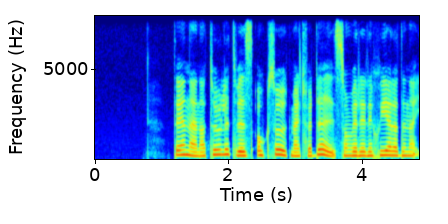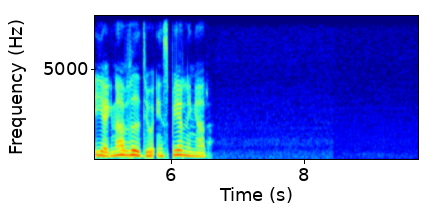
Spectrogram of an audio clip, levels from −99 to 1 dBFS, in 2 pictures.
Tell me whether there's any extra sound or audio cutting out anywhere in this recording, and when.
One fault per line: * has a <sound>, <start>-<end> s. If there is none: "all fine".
all fine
